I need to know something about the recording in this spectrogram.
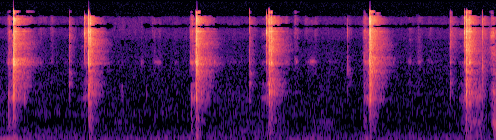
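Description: Winter Blade Co Severn folding knife being worked open and shut by hand. Its blade clicks sharply six times, roughly once a second at uneven intervals.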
